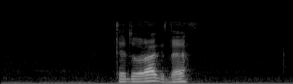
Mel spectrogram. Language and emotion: Russian, neutral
